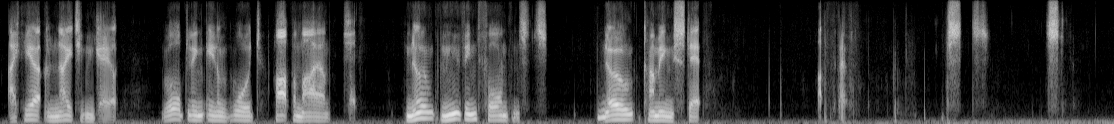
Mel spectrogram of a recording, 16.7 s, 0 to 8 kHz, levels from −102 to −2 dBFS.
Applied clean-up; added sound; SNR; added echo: neural diffusion model UNIVERSE++.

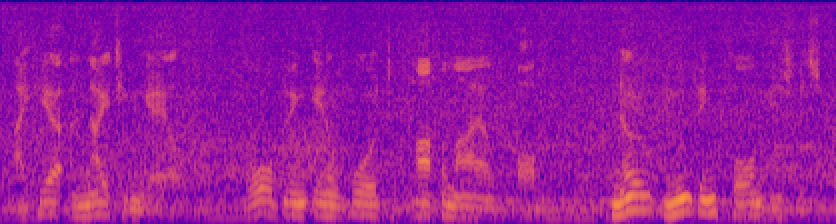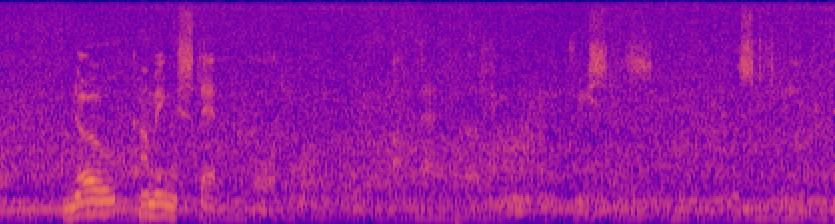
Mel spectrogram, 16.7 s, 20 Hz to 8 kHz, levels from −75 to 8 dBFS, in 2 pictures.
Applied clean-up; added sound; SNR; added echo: none; Vehicle; 4 dB; none.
